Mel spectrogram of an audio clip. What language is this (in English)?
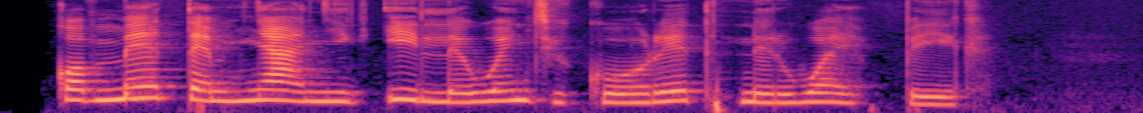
Kalenjin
